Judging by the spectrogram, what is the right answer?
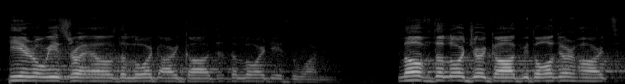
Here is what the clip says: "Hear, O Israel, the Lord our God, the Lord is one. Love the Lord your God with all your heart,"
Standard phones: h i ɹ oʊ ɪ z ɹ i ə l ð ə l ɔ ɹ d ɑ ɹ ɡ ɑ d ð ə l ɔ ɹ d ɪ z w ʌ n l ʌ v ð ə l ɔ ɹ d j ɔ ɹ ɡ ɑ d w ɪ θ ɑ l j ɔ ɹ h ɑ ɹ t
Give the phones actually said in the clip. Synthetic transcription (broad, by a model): h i ɹ oʊ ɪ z ɹ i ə l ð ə l ɔ ɹ d ɑ ɹ ɡ ɑ d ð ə l ɔ ɹ d ɪ z w ʌ n l ʌ v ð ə l ɔ ɹ d j ɔ ɹ ɡ ɑ d w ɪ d ɑ l j ɔ ɹ h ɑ ɹ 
